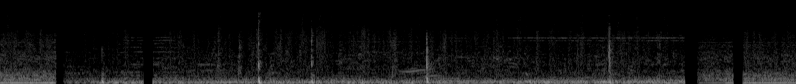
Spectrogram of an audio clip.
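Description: Outdoor volleyball game: a few sharp knocks of the ball being struck, with distant players' voices. A steady low hum sits at the start and again near the end.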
